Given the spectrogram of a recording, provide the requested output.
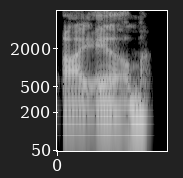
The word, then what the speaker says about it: Iam: His name is spelled I am, but is pronounced Iam.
